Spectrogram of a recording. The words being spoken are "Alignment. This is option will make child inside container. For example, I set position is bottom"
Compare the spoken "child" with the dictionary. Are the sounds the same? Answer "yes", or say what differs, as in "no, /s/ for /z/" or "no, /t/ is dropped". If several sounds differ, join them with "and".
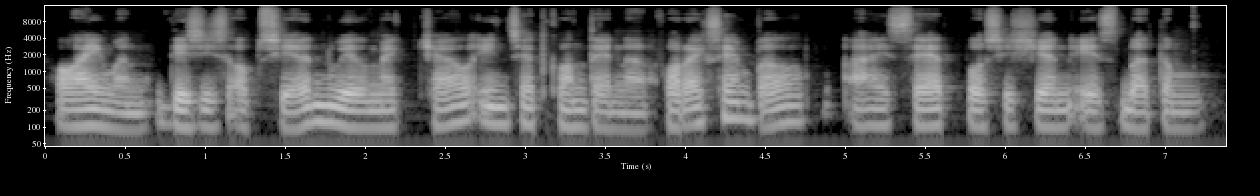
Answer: no, /d/ is dropped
